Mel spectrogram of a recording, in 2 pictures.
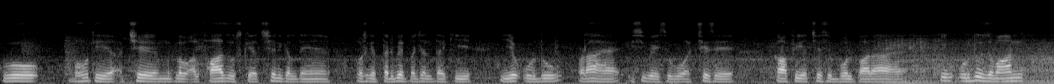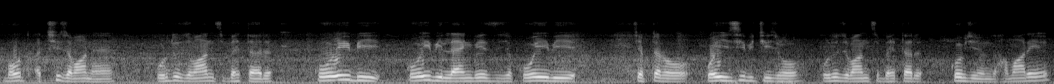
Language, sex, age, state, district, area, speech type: Urdu, male, 18-30, Bihar, Supaul, rural, spontaneous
